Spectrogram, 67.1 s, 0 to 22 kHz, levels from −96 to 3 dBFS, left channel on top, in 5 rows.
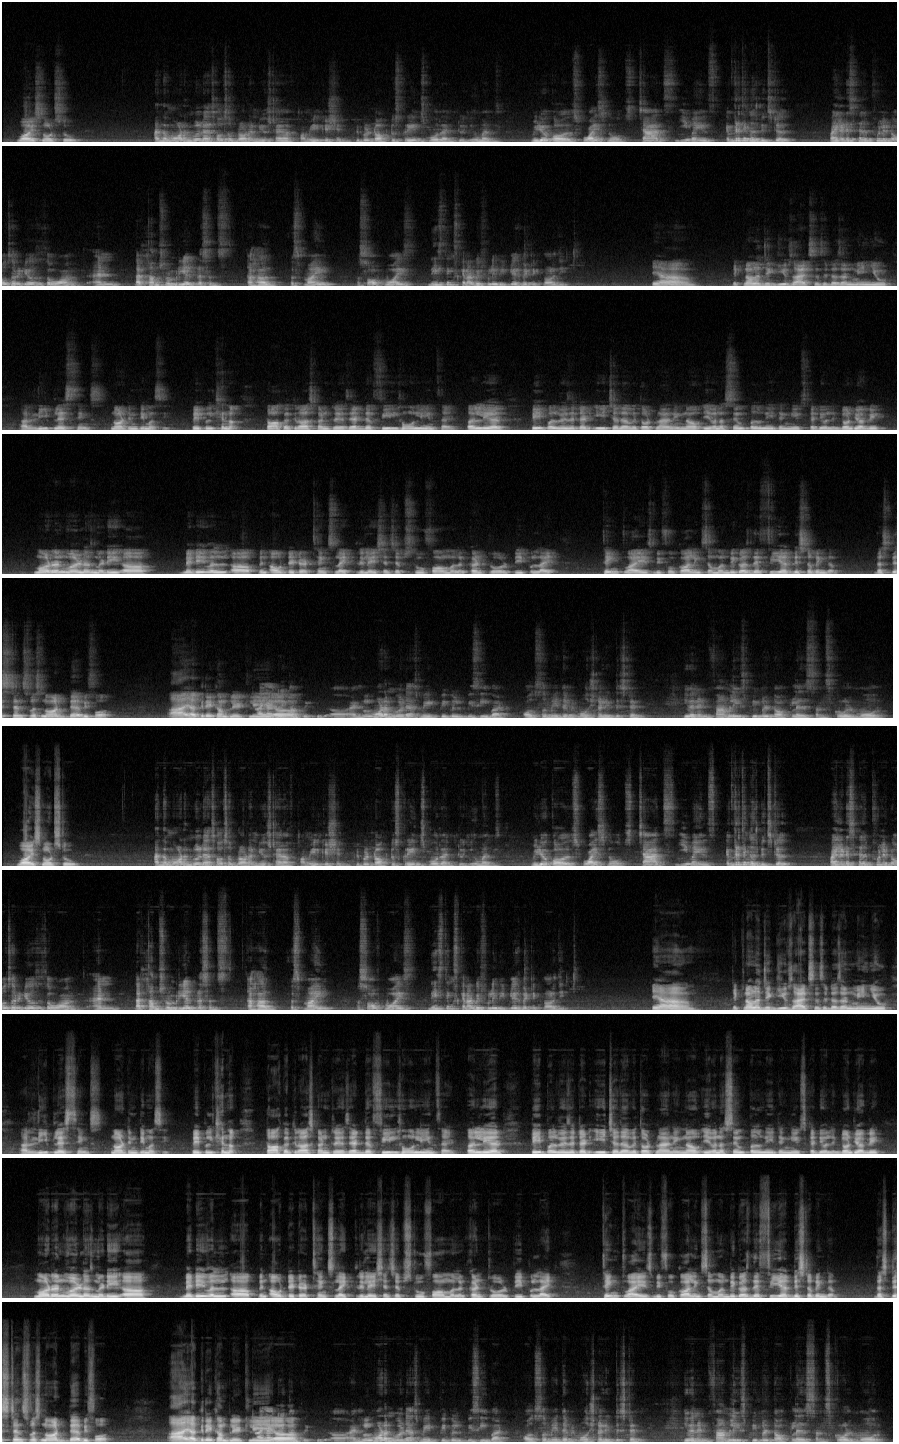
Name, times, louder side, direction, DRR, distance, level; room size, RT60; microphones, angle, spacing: voice 1, 0.2-1.1 23.2-23.8 24.4-26.7 27.1-29.3 29.7-30.4 30.8-34.4 34.8-40.0 40.8-42.5 43.0-48.5 49.3-52.8 53.4-55.3 56.2-58.1 59.0-59.3, right 6 dB, 85° right, 12 dB, 0.4 m, -23 dB
voice 2, 2.3-7.4 7.9-9.3 9.6-10.6 10.9-11.8 12.4-15.1 15.4-16.8 17.1-18.3 18.7-19.5 19.8-21.9 57.5-61.2 61.5-63.3 63.9-66.9, right 1 dB, 30° right, 1 dB, 1.7 m, -32 dB
10.0 x 8.5 x 4.7 m, 0.36 s
head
